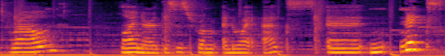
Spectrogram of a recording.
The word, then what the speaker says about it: NYX: This is from NYX and NYX. I keep on pronouncing it NYX when it's NYX.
